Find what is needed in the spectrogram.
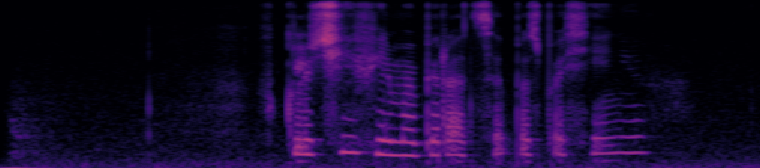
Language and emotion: Russian, sad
